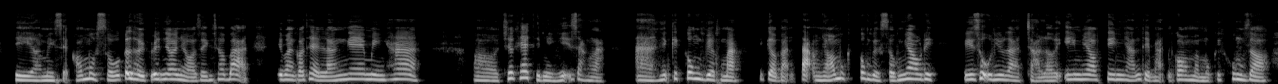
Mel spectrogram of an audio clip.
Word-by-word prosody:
Thì, 200 -2 +5
à, 180 - 0
mình 185 0 +1
sẽ 190 - -7
có 200 - -3
một 250 0 +3
số 205 -3 0
cái 260 +5 +6
lời 220 -5 +4
khuyên 240 0 +3
nho 240 - +2
nhỏ 195 -8 +1
dành 195 +2 -2
cho 235 +3 -3
bạn, 235 -1 0 0.3
thì - - +3
bạn 220 -2 +1
có 205 0 0
thể 235 -4 +1
lắng 185 +3 +1
nghe 245 0 +1
mình 225 -2 +3
ha. 235 -2 0 0.5
Ờ, 180 -3 -3
trước 275 +1 +1
hết 305 0 +3
thì 200 - 0
mình 180 -3 -1
nghĩ 190 - -1
rằng 220 -6 -5
là, 165 -2 -5 0.3
à, 190 -3 -1
những 220 +1 -1
cái 265 - -3
công 275 -2 +4
việc 225 -4 +1
mà, 175 -2 0 0.2
như - - -12
kiểu, 225 - +2
bạn - - -6
tạo 195 - +2
nhóm 190 +6 +2
một 275 - +1
cái - - -18
công 275 -4 0
việc 205 -5 0
giống 180 +3 0
nhau 245 0 +4
đi, 235 0 +2 0.3
ví 230 +1 +3
dụ - - +4
như 225 -1 +3
là 190 -5 -2
trả 170 -3 -5
lời 170 +1 -3
email, 230 0 +1
tin 230 -2 +1
nhắn 210 +1 -2
thì 225 -3 -1
bạn 175 -1 -7
gom 215 -2 +1
vào 185 - -1
một 165 -1 -3
cái 220 - -9
khung 235 -2 +1
giờ 185 -5 +1
215 Hz, 310 wpm, -23 LUFS, 190-235 Hz, 0.5 s, cái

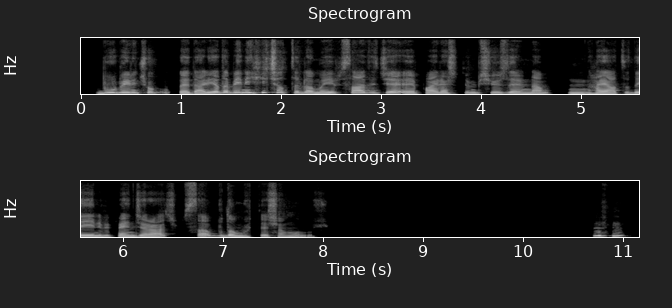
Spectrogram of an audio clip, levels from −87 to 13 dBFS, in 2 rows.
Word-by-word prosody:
bu 270 +6 +2
beni 270 -1 +5
çok 270 0 -3
mutlu 200 - -4
eder 180 -2 +2
ya 240 +6 +4
da 305 -2 +4
beni 285 0 +4
hiç 350 +3 0
hatırlamayıp 225 -5 +1
sadece, 240 0 0
eee, 210 -3 +1
paylaştığım 215 +2 -2
bir 230 - -11
şey 235 - -4
üzerinden, 210 +1 -1 0.2
ımm, 190 0 0
hayatında 200 +2 +1
yeni 215 -1 +4
bir 215 - -6
pencere 200 -1 +1
açmışsa, 260 - -5
bu 230 -1 -5
da 220 - +4
muhteşem 165 -3 -7
olur. - - -14 2.7
Hı 295 - +3
hı. 270 +5 -3
220 Hz, 150 wpm, -24 LUFS, 200-250 Hz, 2.7 s, beni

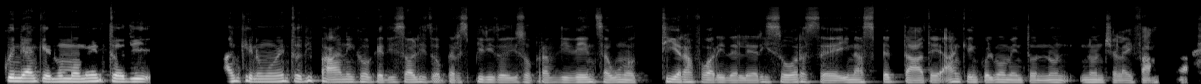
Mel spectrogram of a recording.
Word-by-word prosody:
quindi 150 -3 +8
anche 145 0 +5
in 130 0 +6
un 135 +1 +5
momento 140 +1 +6
di 130 0 +5 0.8
anche 145 +3 +2
in 130 - +1
un 130 - 0
momento 135 +2 +1
di 165 +6 -1
panico 115 -5 -1
che 105 -1 -1
di 110 +2 -5
solito 110 +1 -2
per 100 -1 -5
spirito 110 -1 -3
di 100 0 -2
sopravvivenza 105 +1 -3
uno 100 -1 -3
tira 115 -2 0
fuori 105 -2 -2
delle 100 0 -3
risorse 110 -1 -2
inaspettate, 110 -2 -3
anche 120 +2 -2
in 110 - -2
quel 105 -1 -1
momento 105 -2 -2
non 100 +1 -3
non 105 -1 -2
ce 100 0 -7
l'hai 95 -1 -5
fatta, 100 +1 -7
110 Hz, 170 wpm, -22 LUFS, 105-125 Hz, 0.8 s, quindi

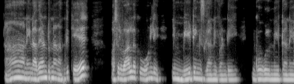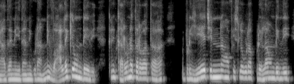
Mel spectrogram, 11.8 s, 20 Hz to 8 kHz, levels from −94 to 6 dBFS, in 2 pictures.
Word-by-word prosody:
ఆ! - - -5 0.3
నేను 155 -1 -1
అదే 160 - +1
అంటున్నానందుకే, 155 -5 -1 0.7
అసలు 140 +2 0
వాళ్ళకు 165 +1 +1
ఓన్లీ 155 0 -1 0.3
ఈ - - -1 0.2
మీటింగ్స్ 145 +1 +1
కానివ్వండి, 125 0 -1 0.5
గూగుల్ 135 0 +1
మీట్ 130 0 0
అని 130 0 +1
అదని 135 +2 0
ఇదని 130 +1 -1
కూడా 135 0 -4
అన్నీ 155 +7 0
వాళ్ళకే 180 - +1
ఉండేవి. 140 -9 +1 0.3
కానీ 185 - -2
కరోనా 180 +5 +2
తర్వాత 155 -2 -1 0.6
ఇప్పుడు 145 0 -4 0.2
ఏ 185 - +6
చిన్న 190 0 +6
ఆఫీస్‌లో 175 0 -4
కూడా 170 0 -1
అప్పుడు 150 -3 -5
ఎలా 155 +4 0
ఉండింది. 160 -1 0
150 Hz, 155 wpm, -22 LUFS, 130-165 Hz, 0.7 s, ఏ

